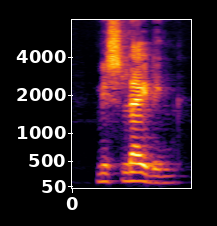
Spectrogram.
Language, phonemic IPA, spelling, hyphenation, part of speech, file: Dutch, /mɪsˈlɛidɪŋ/, misleiding, mis‧lei‧ding, noun, Nl-misleiding.ogg
- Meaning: deception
